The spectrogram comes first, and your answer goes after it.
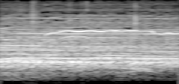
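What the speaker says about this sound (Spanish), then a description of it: "Aplauso suyo para la gente de Cuba." Concert crowd in Cuba cheering and whooping in a steady, dense wash of voices, loud and continuous without distinct clapping.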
